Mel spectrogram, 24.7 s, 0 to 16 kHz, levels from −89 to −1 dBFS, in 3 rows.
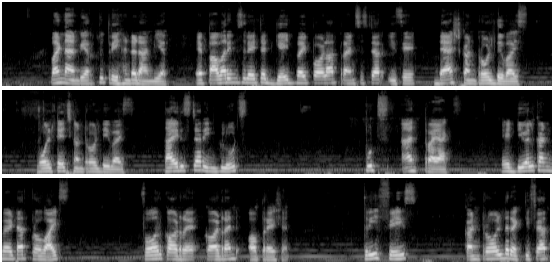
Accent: native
